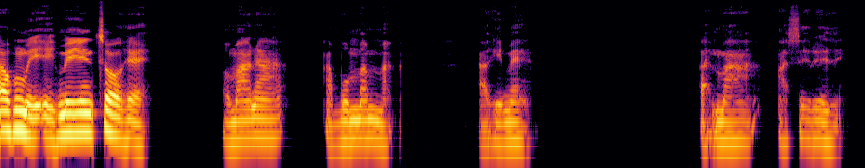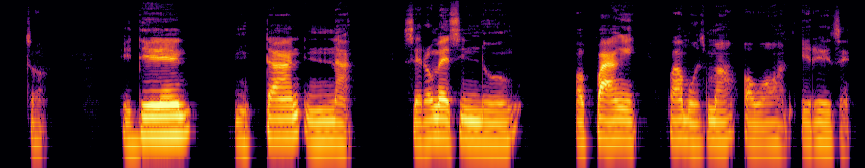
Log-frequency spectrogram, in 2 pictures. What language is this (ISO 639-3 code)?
mfn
